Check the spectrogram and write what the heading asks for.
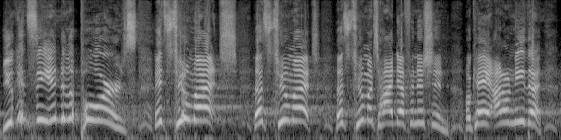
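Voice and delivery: high, loud hammed-up inner panic. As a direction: whine like the photo horrified you. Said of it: "Internally, I was like".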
